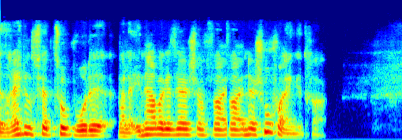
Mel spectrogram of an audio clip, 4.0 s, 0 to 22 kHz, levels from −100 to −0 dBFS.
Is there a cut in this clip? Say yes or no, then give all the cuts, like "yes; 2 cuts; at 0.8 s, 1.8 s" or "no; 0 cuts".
yes; 1 cut; at 2.3 s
